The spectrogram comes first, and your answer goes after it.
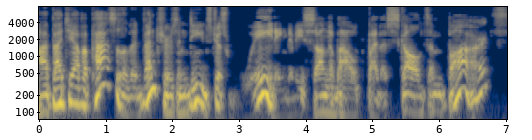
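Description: In a put-on character voice at middle pitch, the speaker rushes on with hardly any pauses. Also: moderate pace. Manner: brash, teasing.

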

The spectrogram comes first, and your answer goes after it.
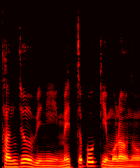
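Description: A man speaks in an unremarkable speaking voice. The recording is very clean with a silent background, and the sound is dry and close with no echo. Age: 20s. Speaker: actor and radio personality. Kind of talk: solo casual monologue.

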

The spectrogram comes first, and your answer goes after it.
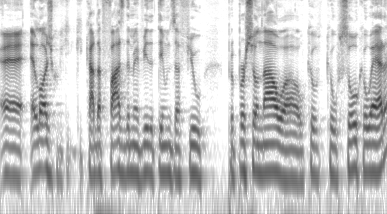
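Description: A man with a slight Curitiba accent talks with fairly even intonation. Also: medium pitch for a man, moderate pace, very clean recording, silent background. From Brazil, Curitiba. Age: 20s. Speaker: Brazilian immigrant. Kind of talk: casual chat.

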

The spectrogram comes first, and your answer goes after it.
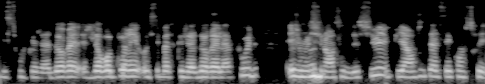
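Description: Medium in pitch with fairly even intonation, a woman has an unremarkable speaking voice. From France and Algeria (Paris and Algiers). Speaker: startup founder and CEO. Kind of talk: interview.

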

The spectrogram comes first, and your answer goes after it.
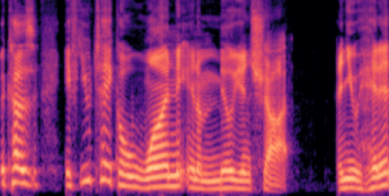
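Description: On a very clean recording with a silent background, a man with an American accent has an unremarkable speaking voice, a fairly high pitch and lively intonation. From US South, Richmond, Virginia. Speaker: tabletop role-playing game enthusiast. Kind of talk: casual interview chat.

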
